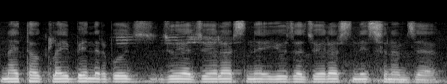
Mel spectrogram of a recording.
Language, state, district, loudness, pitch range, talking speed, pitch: Kokborok, Tripura, West Tripura, -14 LUFS, 120-130 Hz, 145 wpm, 125 Hz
